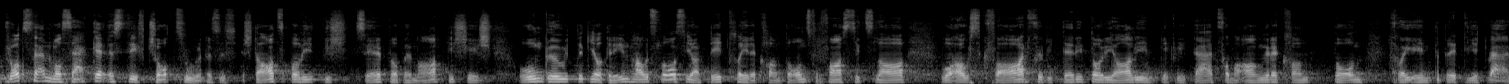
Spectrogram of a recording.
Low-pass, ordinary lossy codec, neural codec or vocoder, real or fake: 14.4 kHz; Opus, 64 kbps; codec, 44.1 kHz, 3.4 kbps, Pupu-Codec; fake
